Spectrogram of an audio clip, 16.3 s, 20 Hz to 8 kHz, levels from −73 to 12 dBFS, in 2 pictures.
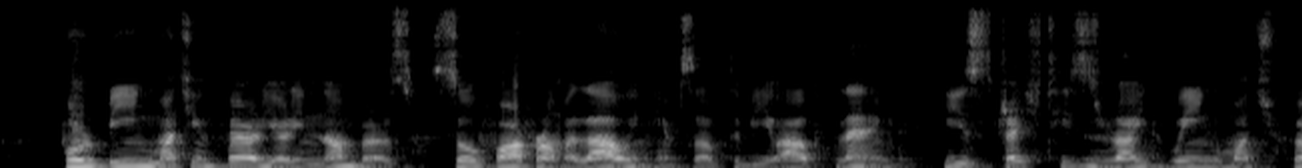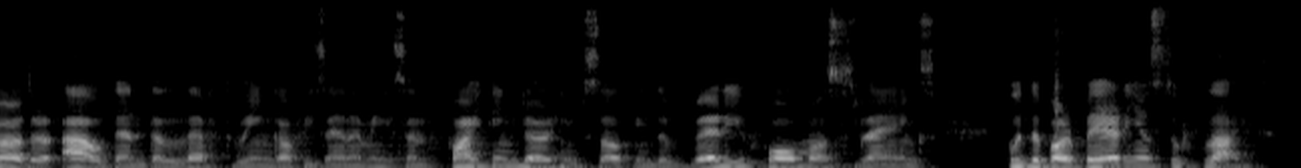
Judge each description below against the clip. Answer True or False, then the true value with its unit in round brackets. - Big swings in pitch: True (6.0 semitones)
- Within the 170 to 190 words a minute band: False (160 wpm)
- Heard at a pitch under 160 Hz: True (140 Hz)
